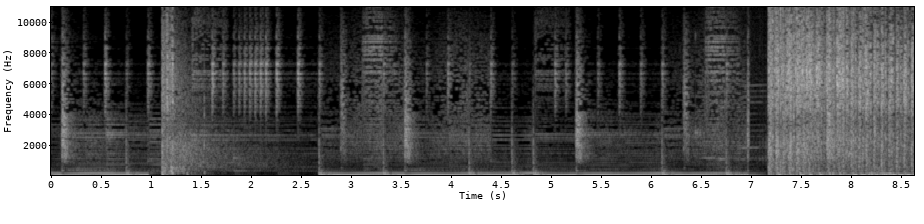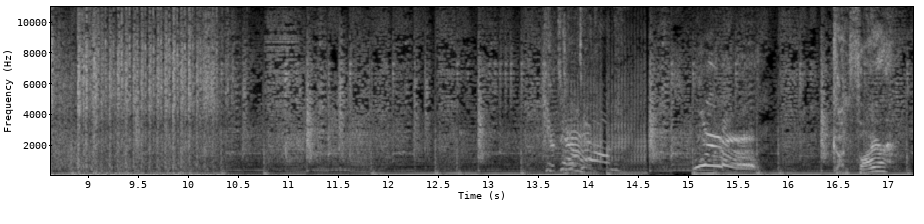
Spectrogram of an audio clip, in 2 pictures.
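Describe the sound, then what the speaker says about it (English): Suppressive marching fire in the video game Zenless Zone Zero, loud bursts of gunfire and booms over a tense music score, with people talking over the shots in places. "Gunfire? This pattern. Suppressive marching fire."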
